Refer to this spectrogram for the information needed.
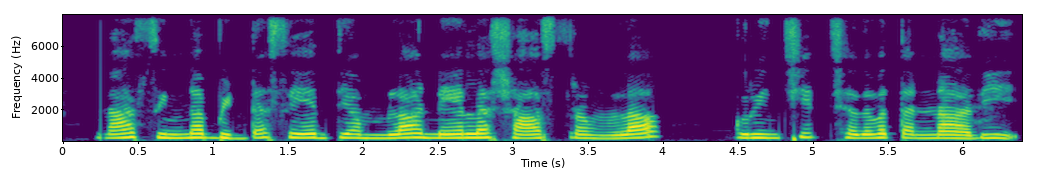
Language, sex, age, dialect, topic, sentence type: Telugu, female, 25-30, Southern, agriculture, statement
